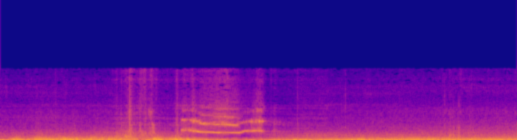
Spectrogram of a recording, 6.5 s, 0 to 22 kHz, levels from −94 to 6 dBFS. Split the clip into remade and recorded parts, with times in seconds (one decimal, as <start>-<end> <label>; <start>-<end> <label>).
0.0-1.4 recorded; 1.4-4.1 remade; 4.1-6.5 recorded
